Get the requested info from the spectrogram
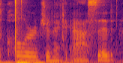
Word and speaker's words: chlorogenic acid: Let's see, I think it's spelled chlorogenic acid.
